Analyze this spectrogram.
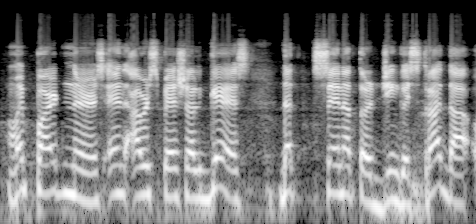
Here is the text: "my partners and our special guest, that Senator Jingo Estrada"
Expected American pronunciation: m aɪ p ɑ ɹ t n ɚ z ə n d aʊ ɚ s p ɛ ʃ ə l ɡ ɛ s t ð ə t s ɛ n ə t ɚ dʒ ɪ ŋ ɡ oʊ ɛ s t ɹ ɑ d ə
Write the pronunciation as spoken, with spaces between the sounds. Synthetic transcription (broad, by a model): m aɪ p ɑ ɹ t n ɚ s ə n d aʊ ɚ s p ɛ ʃ ə l ɡ ɛ s t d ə t s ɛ n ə t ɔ dʒ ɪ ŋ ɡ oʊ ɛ s t ɹ ɑ d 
